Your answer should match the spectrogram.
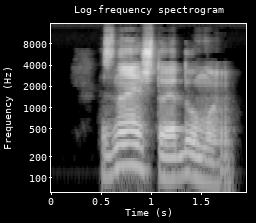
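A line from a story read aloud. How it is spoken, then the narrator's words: Mumbled while picking teeth. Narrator (Russian): пробурчал нищеброд, ковыряясь вилкой в зубах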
